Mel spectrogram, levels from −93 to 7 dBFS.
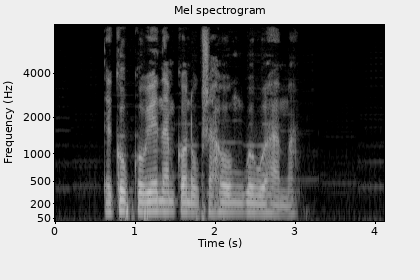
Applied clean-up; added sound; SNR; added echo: neural separator model SepFormer DNS4.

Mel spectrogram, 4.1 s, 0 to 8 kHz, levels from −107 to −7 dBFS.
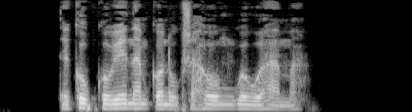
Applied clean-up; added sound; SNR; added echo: neural mask model Resemble Enhance denoiser.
